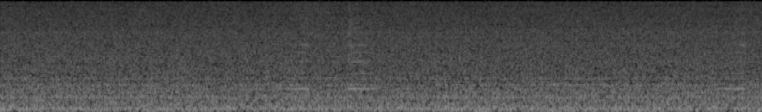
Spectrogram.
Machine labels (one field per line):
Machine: slide rail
